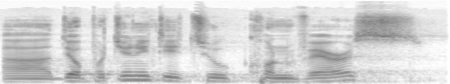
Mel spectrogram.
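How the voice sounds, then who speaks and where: A man speaking reflectively as a guest on stage, halting and repeating phrases for emphasis. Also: medium pitch. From Israel. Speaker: interview guest, orchestral cellist. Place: on stage in a concert hall. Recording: reverberant concert hall.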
